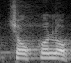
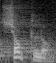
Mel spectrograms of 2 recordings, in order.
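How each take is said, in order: First: The word is said with three syllables. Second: The word is said with two syllables. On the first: It takes less effort to say. "Es más fácil chocolo" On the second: It takes more effort to say. "que no choclo"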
